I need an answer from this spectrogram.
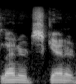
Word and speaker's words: Lynyrd Skynyrd: littered Skynyrd and the album's called pronounced Leonard Skynyrd which I'm sure that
